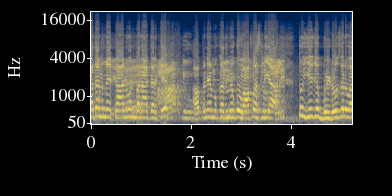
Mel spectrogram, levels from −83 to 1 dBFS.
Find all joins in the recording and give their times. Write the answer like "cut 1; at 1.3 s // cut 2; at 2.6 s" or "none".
cut 1; at 3.9 s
